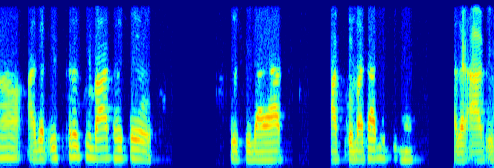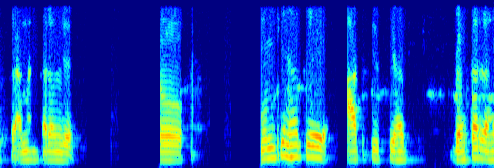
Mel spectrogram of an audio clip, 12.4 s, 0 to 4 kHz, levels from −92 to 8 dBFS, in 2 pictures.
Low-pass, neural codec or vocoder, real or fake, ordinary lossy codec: 3.6 kHz; none; real; none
